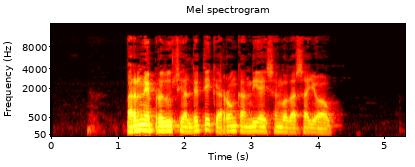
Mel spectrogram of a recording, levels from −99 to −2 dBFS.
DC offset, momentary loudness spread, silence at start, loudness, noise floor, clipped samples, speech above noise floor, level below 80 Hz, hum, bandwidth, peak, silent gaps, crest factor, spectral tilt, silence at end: under 0.1%; 11 LU; 1.15 s; -23 LUFS; -83 dBFS; under 0.1%; 61 dB; -56 dBFS; none; 11.5 kHz; -4 dBFS; none; 22 dB; -7 dB/octave; 1.1 s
